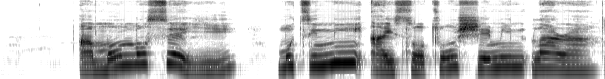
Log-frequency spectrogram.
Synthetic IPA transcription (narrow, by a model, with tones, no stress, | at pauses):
a˨mɔ̃˧n̩˦lɔ˦sɛ˦˨ji˨˦ | mo˧ti˧nĩ˦a˨i˨sã˨tʰo˨˦n̩˦ʃe˧mĩ˦la˦ɾa˧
